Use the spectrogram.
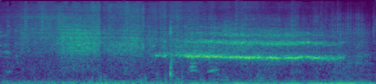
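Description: A car slides sideways on wet asphalt during a drifting course, tyres squealing loudly with a rising, sustained screech over a low engine rumble, close and intense.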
